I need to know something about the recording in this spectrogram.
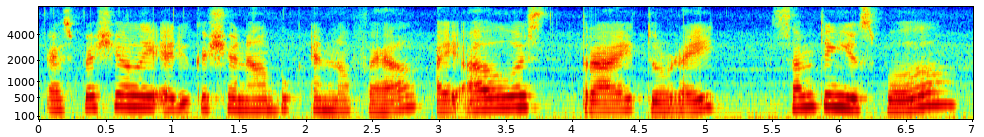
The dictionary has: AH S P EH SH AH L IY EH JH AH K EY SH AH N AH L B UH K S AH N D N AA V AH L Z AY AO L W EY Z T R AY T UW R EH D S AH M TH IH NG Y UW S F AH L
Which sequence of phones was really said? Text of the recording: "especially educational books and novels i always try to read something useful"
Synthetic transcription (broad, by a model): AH S P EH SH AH L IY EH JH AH K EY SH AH N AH L B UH K AH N N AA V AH L AY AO L W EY S T R AY T UW R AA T S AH M T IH NG Y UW S F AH L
